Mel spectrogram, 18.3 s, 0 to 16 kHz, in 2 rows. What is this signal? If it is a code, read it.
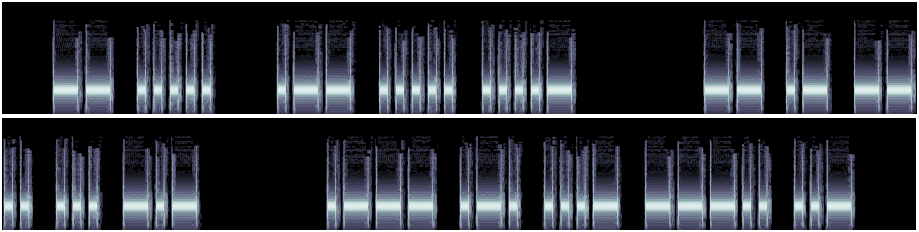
Morse code, heard as a keyed tone, about 15 wpm, 800 Hz. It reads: M5W54 MAZSK JRV8U
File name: CW / DET / 1 9 1500C S B 14wpm 3302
